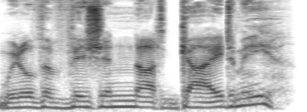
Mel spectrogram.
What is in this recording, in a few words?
Male Human Thinking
